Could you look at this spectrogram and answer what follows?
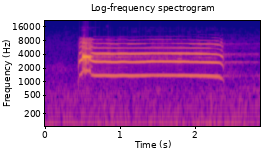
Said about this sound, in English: During raptor migration, kettles can swell with many different raptor species, like this Swainson's hawk.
